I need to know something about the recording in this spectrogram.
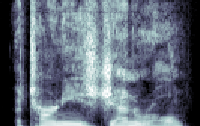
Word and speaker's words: Attorneys General: Arkansas Iowa Kansas and South Carolina all those Attorneys General is the correct way to say it I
